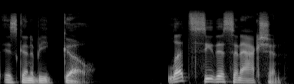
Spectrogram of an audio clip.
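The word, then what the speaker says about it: 五: In Korean, the Hanja is pronounced o. Right below it, the Japanese on'yomi reading is go.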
